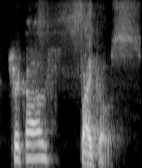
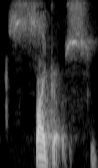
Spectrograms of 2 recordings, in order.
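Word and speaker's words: Cichosz: Psychos. Really? Yes. Like psycho? That's like awesome. Psycho with an S. Psychos.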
